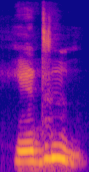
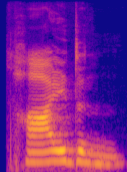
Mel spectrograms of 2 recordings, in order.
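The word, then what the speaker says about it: Haydn: আমার কিন্তু আপনার নেই কি রকম হাইডেন মোটার্ট বেটোফেন এই হলো আসল উচ্চারণ হাইডেন মোটার্ট বেটোফেন থ্যাঙ্ক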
